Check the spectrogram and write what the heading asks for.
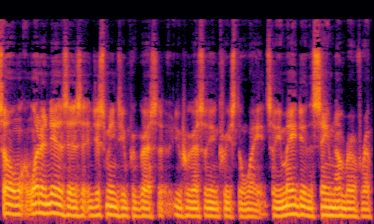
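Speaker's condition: Parkinson's disease; right-side weakness at onset, heavy weightlifting slows progression

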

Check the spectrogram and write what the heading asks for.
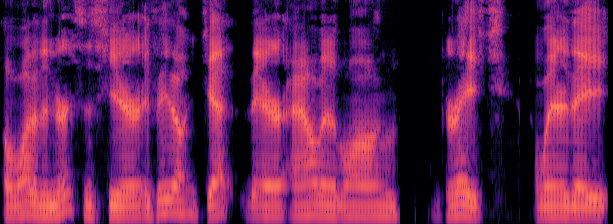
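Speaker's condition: Congenital muscular dystrophy; present since birth

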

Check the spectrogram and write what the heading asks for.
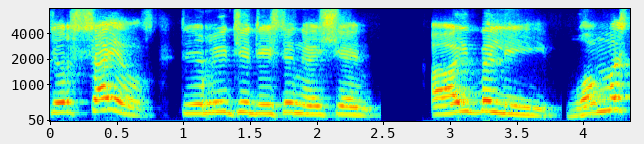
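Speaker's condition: Down syndrome; extra chromosome 21, congenital, present since birth, a little slower than others; English is second language

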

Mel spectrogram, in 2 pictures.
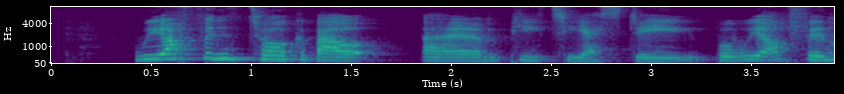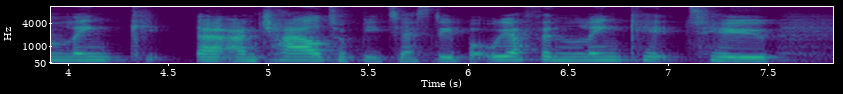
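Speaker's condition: No condition

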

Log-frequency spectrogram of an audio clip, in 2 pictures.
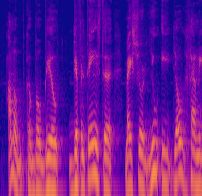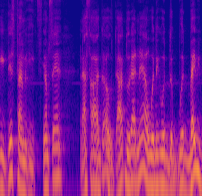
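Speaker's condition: Stuttering; talks fast; no stuttering yet per host, guest credits good weed; stage audiences surprised guest speaks well; repeated sounds, repeated words

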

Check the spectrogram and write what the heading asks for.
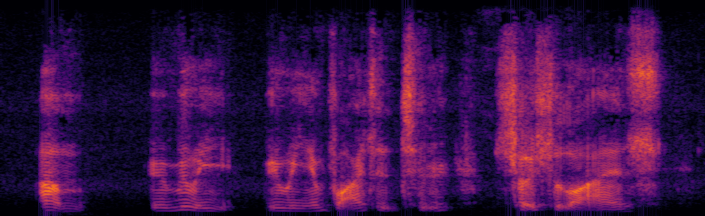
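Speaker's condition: Cerebral palsy; born two months premature

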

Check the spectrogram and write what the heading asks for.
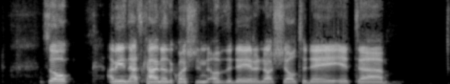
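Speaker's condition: No condition

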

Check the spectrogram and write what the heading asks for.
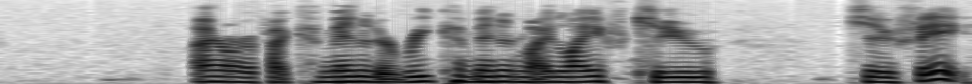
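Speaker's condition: Cleft palate, severe; congenital

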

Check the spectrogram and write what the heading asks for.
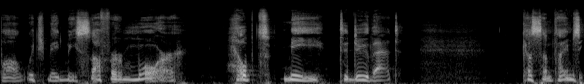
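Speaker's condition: Vocal cord cancer, repeated surgery; Hodgkin's lymphoma diagnosed at age 36

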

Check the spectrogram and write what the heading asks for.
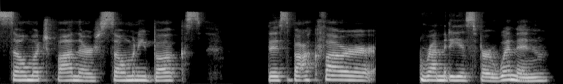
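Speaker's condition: No condition

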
